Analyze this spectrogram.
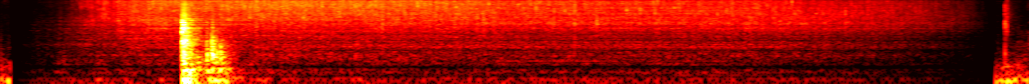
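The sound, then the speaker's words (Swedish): Ham sizzles on the glowing embers of a stove, a sharp crackle at the start giving way to a loud, steady hiss of frying fat that lasts for several seconds before it cuts off. “reste sig upp och gick till spisen och la skinkan på glöden”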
